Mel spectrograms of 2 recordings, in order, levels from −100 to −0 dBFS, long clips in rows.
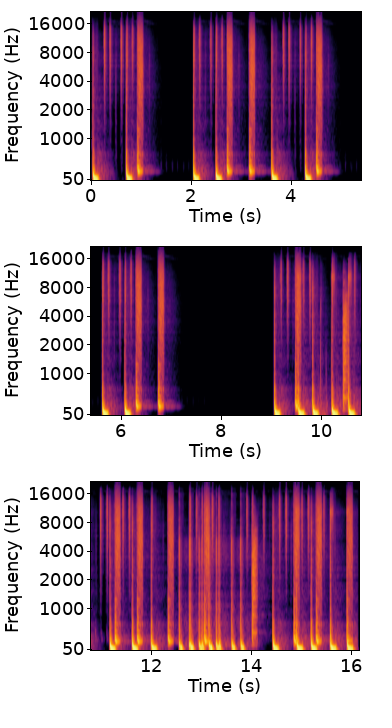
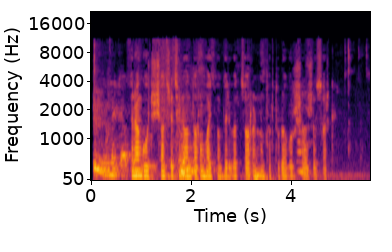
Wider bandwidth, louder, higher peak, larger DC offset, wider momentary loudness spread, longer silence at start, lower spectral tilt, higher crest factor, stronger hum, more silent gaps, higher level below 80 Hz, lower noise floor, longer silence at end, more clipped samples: first, 17 kHz vs 11.5 kHz; first, -16 LUFS vs -23 LUFS; about the same, 0 dBFS vs -2 dBFS; neither; second, 9 LU vs 12 LU; about the same, 0 s vs 0.05 s; second, -5.5 dB/octave vs -7 dB/octave; second, 14 dB vs 20 dB; neither; first, 1.52-2.03 s, 5.10-5.61 s, 7.34-9.06 s vs none; first, -18 dBFS vs -40 dBFS; second, -40 dBFS vs -49 dBFS; second, 0.1 s vs 0.45 s; neither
